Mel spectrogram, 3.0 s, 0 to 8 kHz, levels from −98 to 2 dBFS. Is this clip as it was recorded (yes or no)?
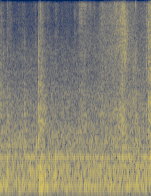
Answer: yes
